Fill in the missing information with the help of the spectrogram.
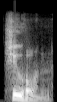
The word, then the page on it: shoehorn: British English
